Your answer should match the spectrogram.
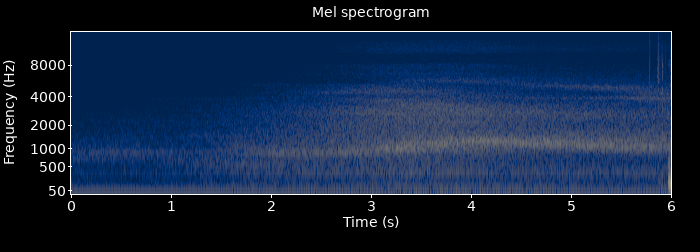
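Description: Breathy, windy vocal transition: three layered mono tracks of breathing sounds, faint at first and swelling up from about a second and a half in to a steady soft rush.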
